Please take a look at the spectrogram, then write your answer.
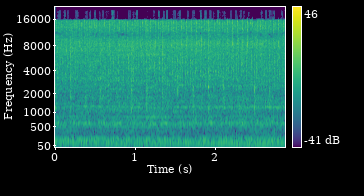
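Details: Nissan RB25DET Neo, hot after a 10 psi run, good oil level, timing fine, no check engine light, small exhaust manifold gasket leak: quick ticking at idle, louder than ever, calms after 5 minutes; owner suspects lifter around cylinder 4 or 5.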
